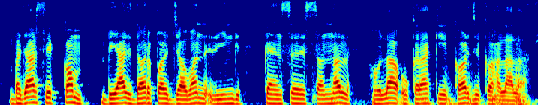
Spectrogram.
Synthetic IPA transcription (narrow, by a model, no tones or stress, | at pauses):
bəd͡ʒaɾsekəm | bejad͡ʒd̪əɾpəɾd͡ʒəʋənɾiŋɡ | kɛnsesənəl | holaʔokɾakekəɾd͡ʒkəɦlala̰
